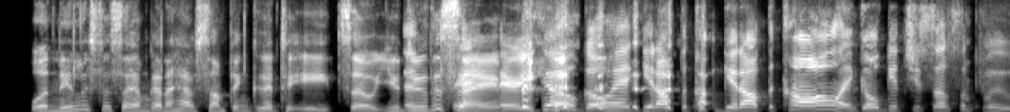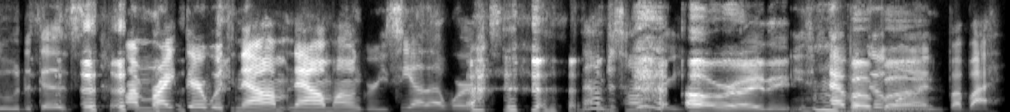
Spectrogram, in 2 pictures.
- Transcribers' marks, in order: laugh; laugh; laugh; laughing while speaking: "Y"
- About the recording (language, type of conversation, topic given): English, unstructured, What is a memorable meal you’ve had, and what story made it meaningful to you?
